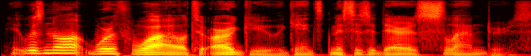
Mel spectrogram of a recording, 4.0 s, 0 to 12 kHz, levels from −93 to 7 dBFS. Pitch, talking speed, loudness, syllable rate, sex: 95 Hz, 165 wpm, -21 LUFS, 4.1 syllables/s, male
